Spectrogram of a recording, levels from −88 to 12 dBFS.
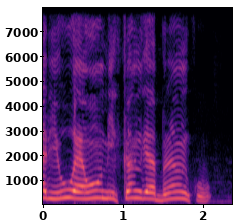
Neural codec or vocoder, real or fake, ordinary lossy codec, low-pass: none; real; none; none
